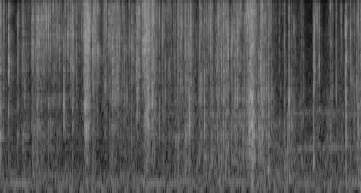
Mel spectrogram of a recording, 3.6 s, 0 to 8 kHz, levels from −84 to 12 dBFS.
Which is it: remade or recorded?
recorded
